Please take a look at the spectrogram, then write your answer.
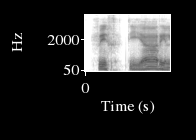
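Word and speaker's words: في الاختيار: Perhatikan fi ikhtiyari, ini hamzah wasal, ya. Hamzah wasal itu tuktab wala hamzah wasal itu tuktab wala tuntak. Ya, dia itu ditulis tapi tidak dibaca. Ya, ini, ya. Fi ikhtiyari bacanya, bukan fi ikhtiyari. Dia dibaca i kalau dia di awal kalimat. Ya. Selain itu maka dia tidak dibaca.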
